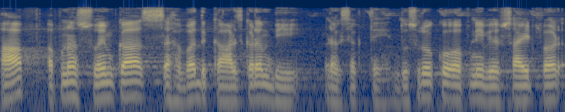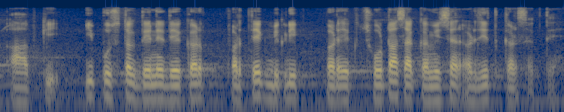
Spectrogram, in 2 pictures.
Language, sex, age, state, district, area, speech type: Hindi, male, 18-30, Bihar, Begusarai, rural, read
